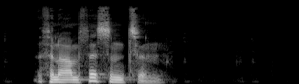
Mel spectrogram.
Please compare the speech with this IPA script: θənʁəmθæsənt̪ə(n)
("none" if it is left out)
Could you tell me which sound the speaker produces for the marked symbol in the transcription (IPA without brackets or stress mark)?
n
